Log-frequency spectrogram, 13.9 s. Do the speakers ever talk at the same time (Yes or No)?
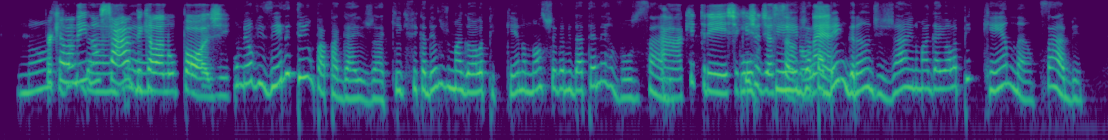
Yes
